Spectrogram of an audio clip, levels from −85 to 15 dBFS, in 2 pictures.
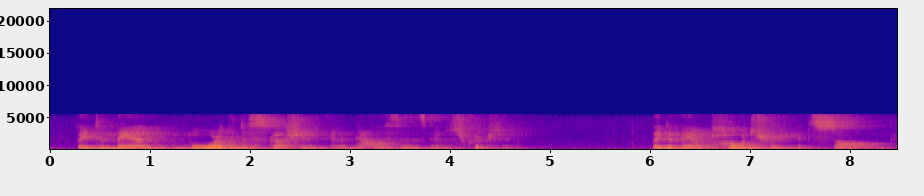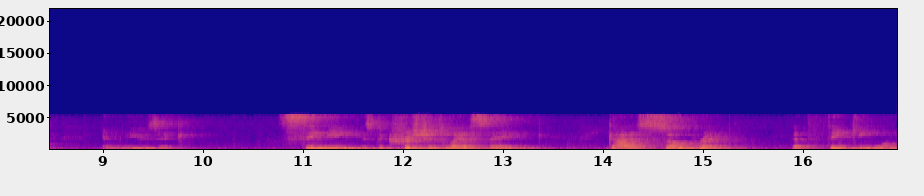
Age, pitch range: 40-59, 105-135 Hz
